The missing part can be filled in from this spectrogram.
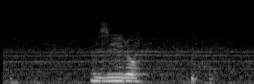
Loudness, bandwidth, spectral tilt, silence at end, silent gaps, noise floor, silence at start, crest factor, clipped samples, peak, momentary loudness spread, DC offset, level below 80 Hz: -23 LUFS; 7 kHz; -9.5 dB/octave; 0.4 s; none; -49 dBFS; 0.1 s; 18 dB; under 0.1%; -10 dBFS; 26 LU; under 0.1%; -52 dBFS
